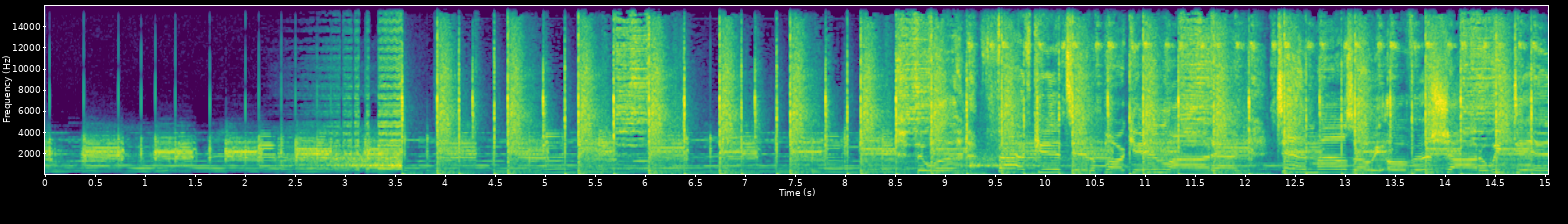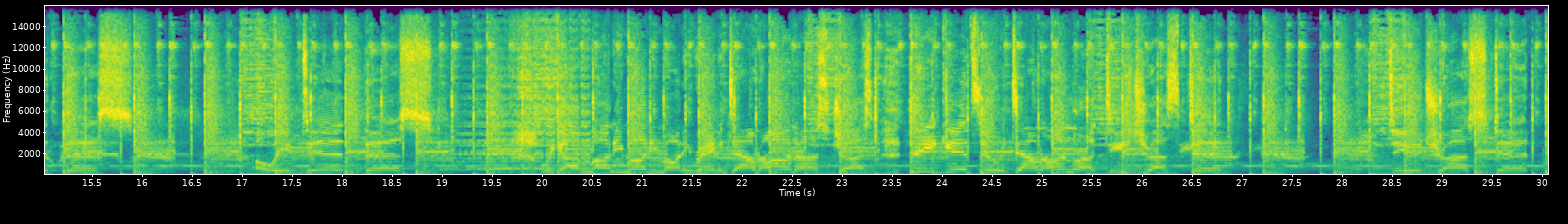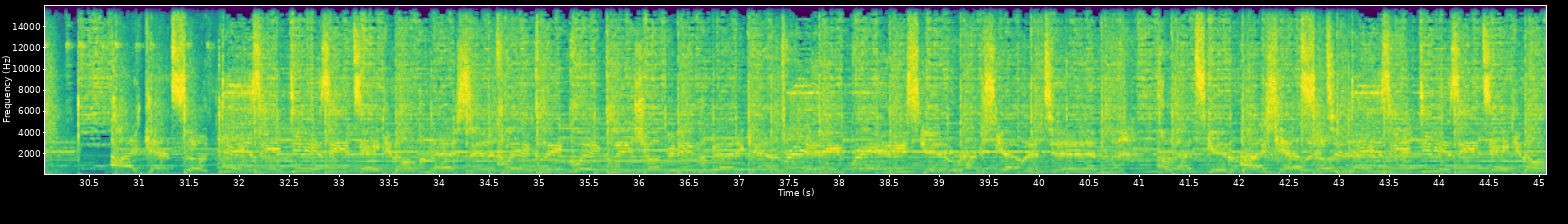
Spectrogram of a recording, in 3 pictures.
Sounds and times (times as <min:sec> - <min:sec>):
Music: 0:00.0 - 0:45.0.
